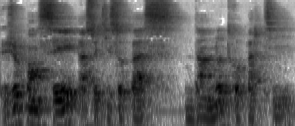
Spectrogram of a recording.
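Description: Older male guest author from Rwanda, deep voice, slow and halting delivery, recorded in an echoey room from a distance. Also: darkish tone. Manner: slow, hesitant, repeats words while searching. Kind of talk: conversational interview. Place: indoor room, seated in armchair. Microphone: far camera. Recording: echoey room, mic at a distance, faint noise.

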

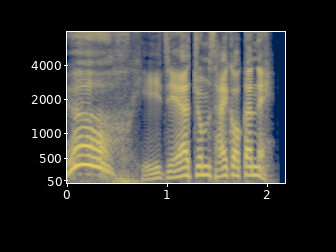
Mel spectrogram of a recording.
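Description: An actor playing a boastful, panicky self-styled survival expert in a cartoon, self-important and melodramatic. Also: male voice, fairly high pitch, huge pitch swings, unhurried, creaky, dry recording, clean studio sound, heavily acted. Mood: smug. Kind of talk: dramatic cartoon comedy acting with monologue.

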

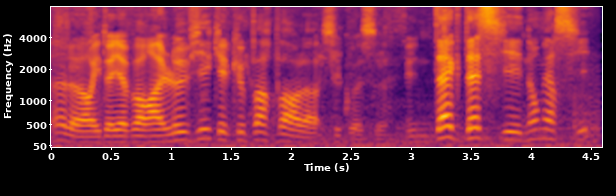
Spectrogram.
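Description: A man giving excitable gameplay commentary, swearing and shouting at the game as he plays. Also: a little high, brisk, a little hiss or hum. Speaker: gaming video host.

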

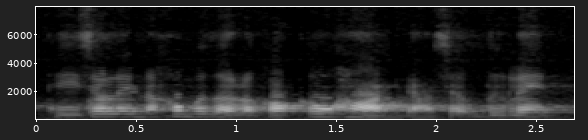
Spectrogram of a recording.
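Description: A woman's voice: lowish voice, fairly even intonation, fast. A woman English teacher, patiently walking students through an online exam review and often checking that they follow. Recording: tinny phone-like online call audio.

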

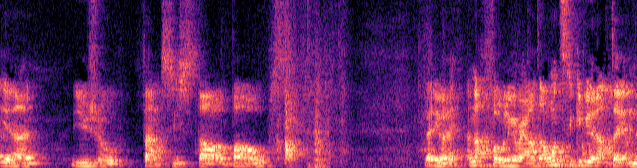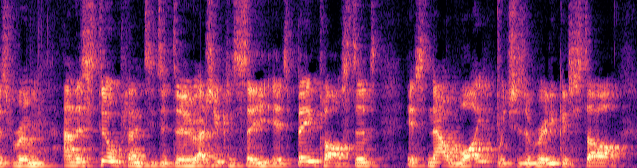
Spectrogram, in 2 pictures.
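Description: A man's voice: mid-range voice, a bit bright. A young British man giving a chatty, self-deprecating renovation update to camera in a half-finished room. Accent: British English. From United Kingdom. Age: young adult. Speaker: property renovation vlogger. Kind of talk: casual DIY update to camera. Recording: roomy echo of a bare room.

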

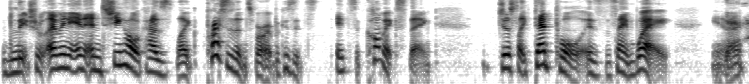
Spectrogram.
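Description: A woman's voice: fairly low pitch, sing-song, brisk, fairly bright tone. A woman co-hosting a film podcast, talking in long, rambling digressions that keep interrupting themselves. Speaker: podcast co-host. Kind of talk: casual film chat.

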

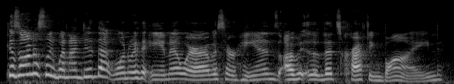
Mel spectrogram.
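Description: A woman's voice: on the high side, animated, a little fast. A woman co-hosting a casual craft livestream, reading viewer comments aloud and laughing often. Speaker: co-host reading live chat.

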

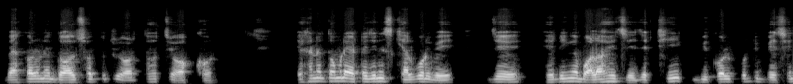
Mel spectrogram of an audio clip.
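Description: A man teaching a grammar lesson at a middle pitch, patient and steady. He poses a question and then answers it himself, drawing words out slowly as he breaks them into syllables. The recording is dry and close. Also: dry recording. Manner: stretches out words slowly when splitting syllables. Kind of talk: classroom lesson explanation.

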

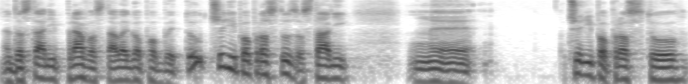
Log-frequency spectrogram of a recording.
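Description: Recorded by a desk webcam, an older man in his home kitchen talks casually to camera in a fairly low, dark, sing-song voice at a measured pace. His tone stays conversational, but he lifts his voice for key points.

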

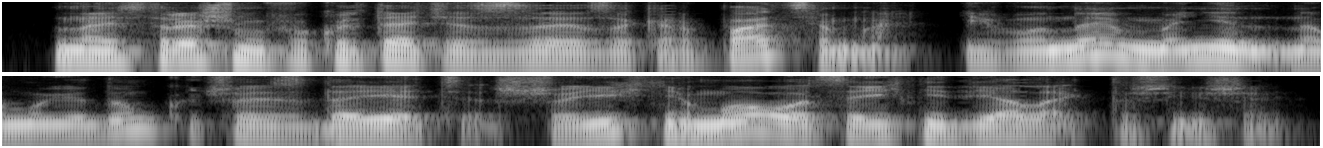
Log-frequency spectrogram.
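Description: A male interviewer with a gravelly, creaky voice talks casually. He asks curious questions and adds his own stories. His voice sits at a middle pitch. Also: darkish tone. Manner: casual, curious, shares personal anecdotes. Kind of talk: conversational interview.

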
